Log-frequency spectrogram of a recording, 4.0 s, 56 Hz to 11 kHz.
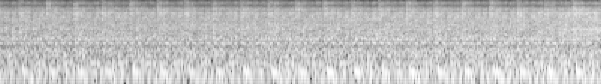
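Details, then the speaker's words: Mitsubishi L200 diesel after major service: steady idle with light even tapping about 160 a minute over low rumble; owner attributes it to valves striking lifters, thinks it can be improved; far better than before the work. "there's two noises to it there's the engine sound and then there's the tapping of the valves obviously they're going to they're going to they're going to tap anyway so they're whacking against obviously the lifters"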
